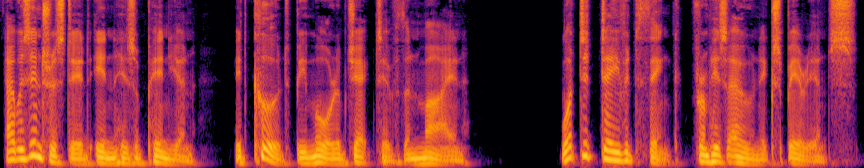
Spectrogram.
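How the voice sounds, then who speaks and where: A man's voice: deep voice, very animated, a little slow, mellow, no echo, studio quality. A man reading a memoir aloud as scripted audiobook narration. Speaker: audiobook reader.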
